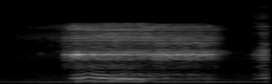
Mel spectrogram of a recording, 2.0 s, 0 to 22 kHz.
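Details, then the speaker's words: Man with obstructive sleep apnea: after a pause in breathing, falling oxygen and rising CO2 wake him, and breathing resumes with a loud, harsh snore. "so this person's blood oxygen decreased significantly. CO2 increased - it finally woke him up, so he started breathing again."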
